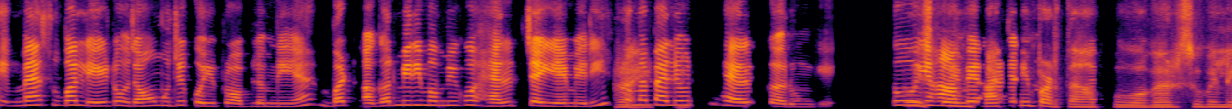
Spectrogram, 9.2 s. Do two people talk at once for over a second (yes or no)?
yes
